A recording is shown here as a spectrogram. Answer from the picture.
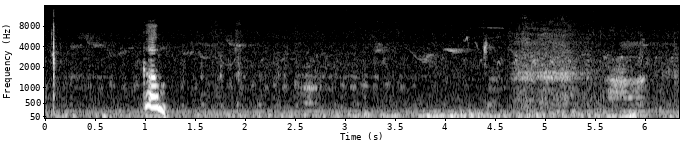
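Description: A single short animal cry that slides down sharply in pitch about a second in, followed by faint low rustling.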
